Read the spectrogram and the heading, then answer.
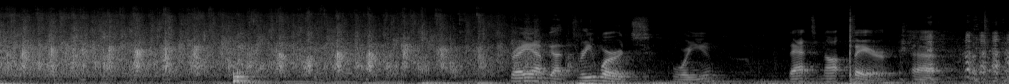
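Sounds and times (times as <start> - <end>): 
audience applause: 0.0 - 5.2
speech: 2.3 - 2.7, 5.1 - 7.3, 7.9 - 10.0
laughter: 9.0 - 10.0.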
